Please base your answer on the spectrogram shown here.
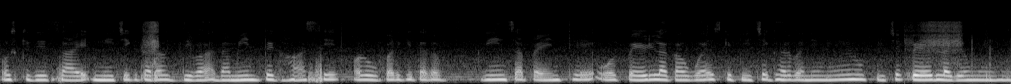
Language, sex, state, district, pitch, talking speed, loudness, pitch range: Hindi, female, Bihar, Jamui, 210 Hz, 205 wpm, -16 LUFS, 200-220 Hz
